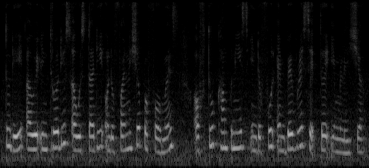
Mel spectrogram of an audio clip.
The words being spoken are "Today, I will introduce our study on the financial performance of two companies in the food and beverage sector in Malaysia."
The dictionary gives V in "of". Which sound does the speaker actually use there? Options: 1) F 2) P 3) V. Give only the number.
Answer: 1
